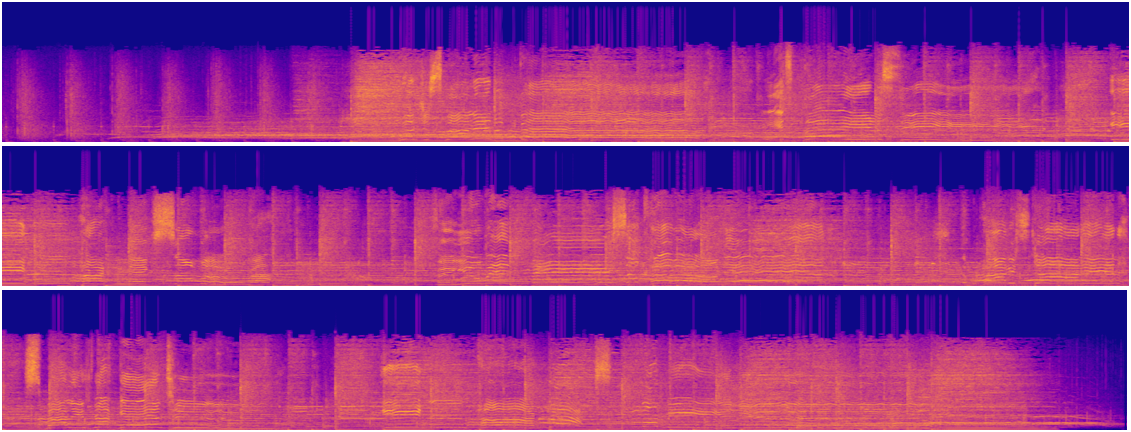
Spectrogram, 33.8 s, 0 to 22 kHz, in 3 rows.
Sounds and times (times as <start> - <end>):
Independent music: 0.0 - 33.6.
